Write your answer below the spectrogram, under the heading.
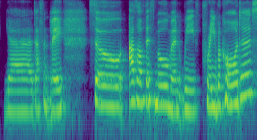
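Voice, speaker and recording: Over a quiet background, a woman with a northeast English accent speaks very slowly at a medium pitch, with ordinary pitch variation. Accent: northeast England. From northeast England. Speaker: children's occupational therapist, podcast co-host. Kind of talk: casual chat.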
